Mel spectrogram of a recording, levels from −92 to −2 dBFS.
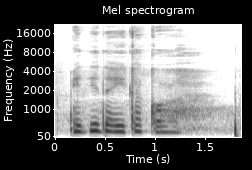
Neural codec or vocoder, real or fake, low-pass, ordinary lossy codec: none; real; none; none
